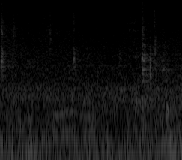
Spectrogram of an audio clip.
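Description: Near silence in the concert hall: faint room tone with a few soft, isolated clicks, one at the start, one about a second in and one near the end.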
